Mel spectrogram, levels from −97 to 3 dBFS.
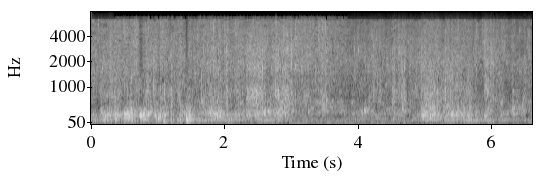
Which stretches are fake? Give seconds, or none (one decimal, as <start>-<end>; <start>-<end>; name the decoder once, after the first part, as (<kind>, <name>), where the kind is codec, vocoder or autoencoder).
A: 0.0-5.1 (vocoder, Vocos); 5.7-6.6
